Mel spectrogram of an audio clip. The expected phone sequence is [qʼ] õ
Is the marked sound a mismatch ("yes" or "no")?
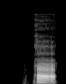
yes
